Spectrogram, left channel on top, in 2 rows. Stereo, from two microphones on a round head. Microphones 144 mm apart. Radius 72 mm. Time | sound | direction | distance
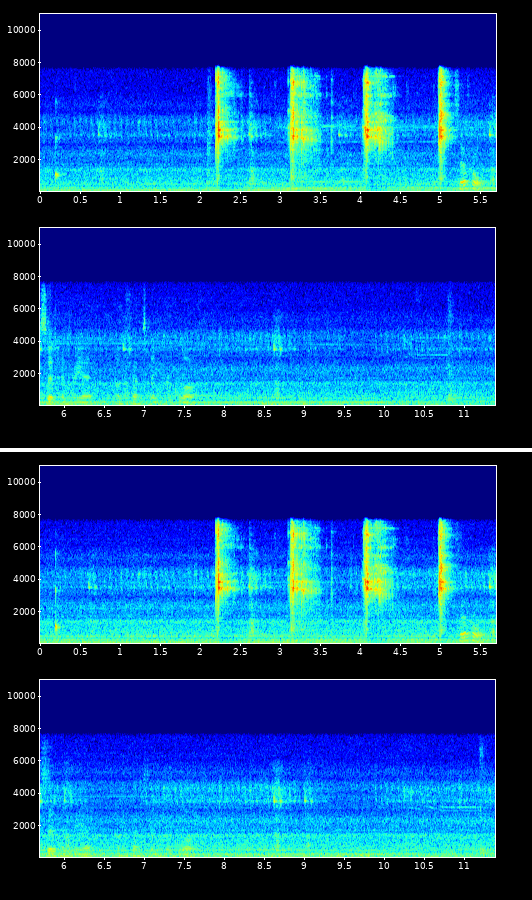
0.2 | dripping | 35° right (ahead or behind) | 1.4 m
2.2 | a rattle | 5° left (ahead or behind) | 1.0 m
5.2 | a woman speaking | 85° left | 2.0 m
